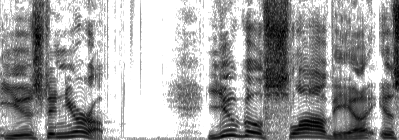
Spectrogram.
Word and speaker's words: Yugoslavia: Yugoslavia is spelled with a capital J, and only Americans mispronounce it as Jugoslavia.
